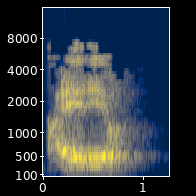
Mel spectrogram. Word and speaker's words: aéreo: En aéreo le ponemos acento porque estamos ante una esdrújula. Aéreo hay 4 sílabas, es la segunda sílaba la tónica, por lo tanto es la antepenúltima. Ahí tenemos que acentuar la E, aéreo, en aeronáutico acentuaremos la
